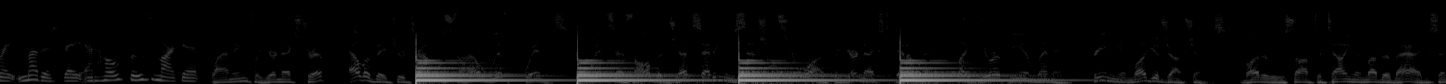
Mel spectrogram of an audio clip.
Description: Clock strike, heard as a bell, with speech in French. 4. Four o'clock.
